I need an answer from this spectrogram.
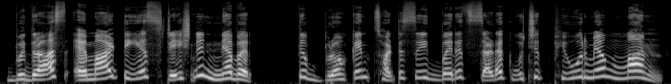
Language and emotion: Kashmiri, disgusted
